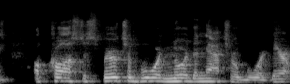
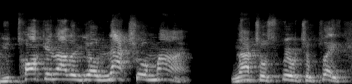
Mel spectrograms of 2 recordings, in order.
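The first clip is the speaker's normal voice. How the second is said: high, louder preacher's scolding; scolding rebuke; 8 semitones higher, 5 dB louder than usual. Acted. Preacher rebuking the fleshly mind, scolding. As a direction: call out the offender, pitched up.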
